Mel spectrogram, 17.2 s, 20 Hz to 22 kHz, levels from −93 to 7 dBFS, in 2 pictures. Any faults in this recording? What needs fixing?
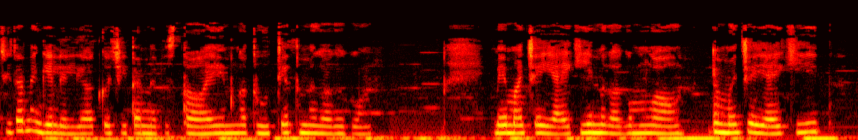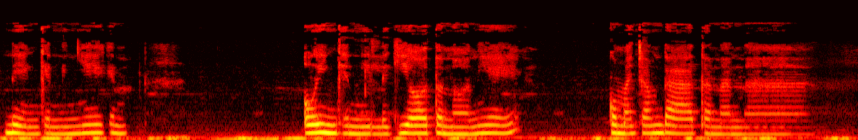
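The speech appears to have passed through a starved MPEG Layer II encoder, likely MP2 compression at a low rate, consistent with around 48 kbps, throughout the clip. With so few bits shared among its 32 sub-bands, the upper bands are dropped entirely, leaving nothing above 11.3 kHz, while the remaining bands flicker in and out and are coarsely quantised. The result is plainly audible: a dull tone with a gurgling, granular roughness. To prevent this, encode from the original source at a higher bitrate or use a more efficient codec.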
